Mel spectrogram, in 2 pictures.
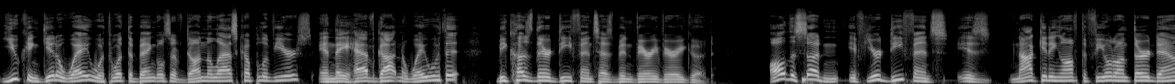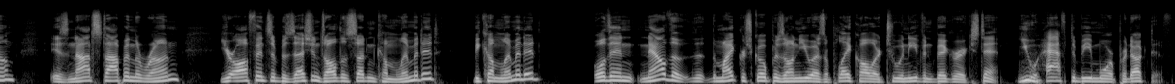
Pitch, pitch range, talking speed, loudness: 155 Hz, 140-175 Hz, 220 wpm, -22 LUFS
